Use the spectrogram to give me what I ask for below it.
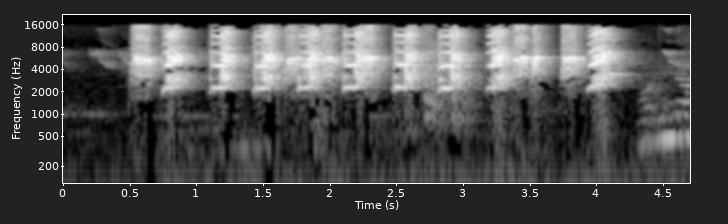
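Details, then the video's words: Flamboyan bird, an insect-eating songbird of Sumatra kept as a tutor for other songbirds, singing vigorously: a string of about eight loud, harsh, high chirpy bursts, each under half a second, in quick even rhythm, then a brief lower note. "burung flamboyan gacor"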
